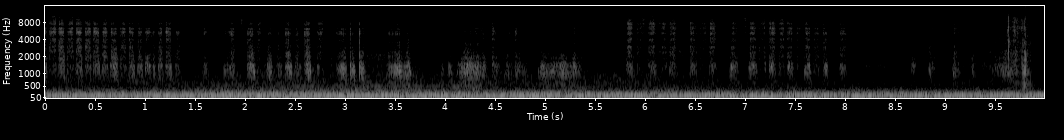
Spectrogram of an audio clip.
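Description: A felt-tip marker makes repeated short scratching strokes on a flat paper coloring book page resting on a table, working near the edge of a mandala while the other hand rests on the page. Quick bursts of dry, bright scratching come and go over a steady low hum. The strokes run in close succession throughout without clear separate hits.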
